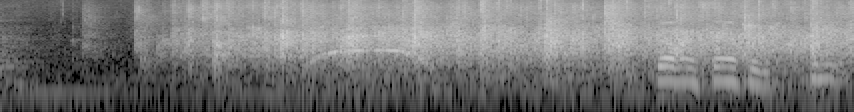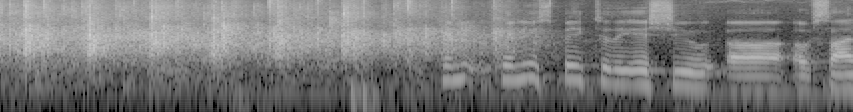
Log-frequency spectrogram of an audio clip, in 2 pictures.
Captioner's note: applause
